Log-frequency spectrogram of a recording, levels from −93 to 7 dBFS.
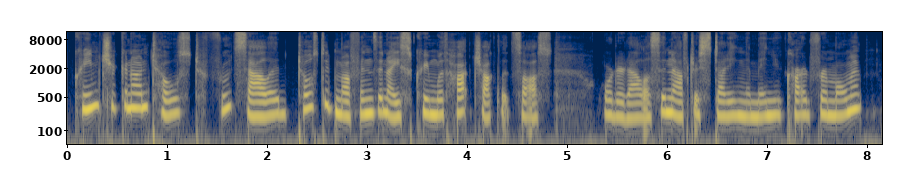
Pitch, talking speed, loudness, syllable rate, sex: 230 Hz, 185 wpm, -16 LUFS, 6.0 syllables/s, female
